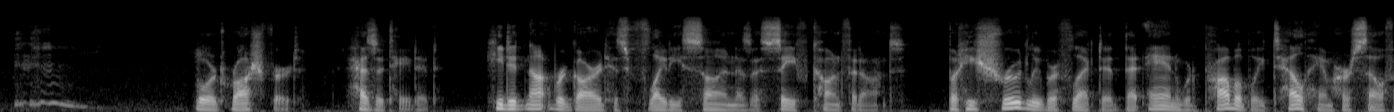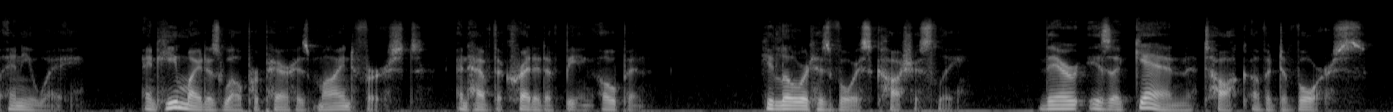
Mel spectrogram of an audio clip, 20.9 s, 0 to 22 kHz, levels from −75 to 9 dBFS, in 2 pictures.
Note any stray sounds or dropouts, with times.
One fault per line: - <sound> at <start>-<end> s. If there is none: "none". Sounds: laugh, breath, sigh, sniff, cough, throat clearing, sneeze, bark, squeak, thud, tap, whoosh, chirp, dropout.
- throat clearing at 0.1-0.9 s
